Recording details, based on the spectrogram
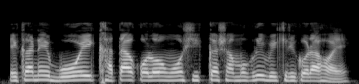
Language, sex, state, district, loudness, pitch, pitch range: Bengali, male, West Bengal, Cooch Behar, -14 LUFS, 185 Hz, 180-200 Hz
